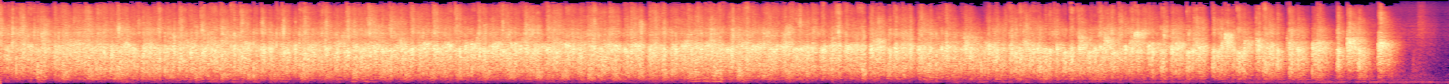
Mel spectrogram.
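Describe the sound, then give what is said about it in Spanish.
Sustained audience applause at a gathering, dense and loud continuous clapping that holds steady for about seventeen seconds before fading out abruptly. “Y os pido un aplauso para él.”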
